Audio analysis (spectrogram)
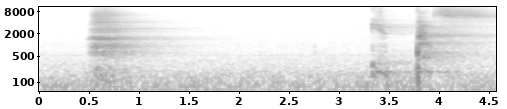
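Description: Airy breathing: a long exhale that fades out, a quiet pause, then a quicker breath in and a second sighing exhale. No one speaks.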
